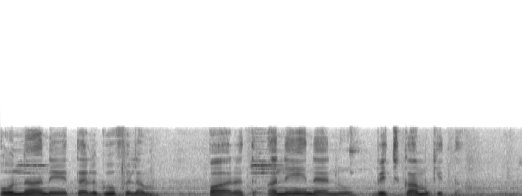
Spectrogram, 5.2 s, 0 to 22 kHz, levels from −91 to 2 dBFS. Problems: background sounds at intervals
